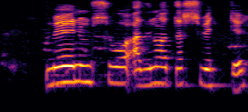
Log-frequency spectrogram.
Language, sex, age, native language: Icelandic, female, 10, Icelandic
